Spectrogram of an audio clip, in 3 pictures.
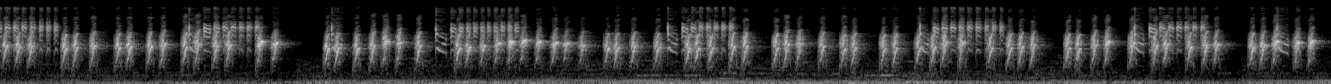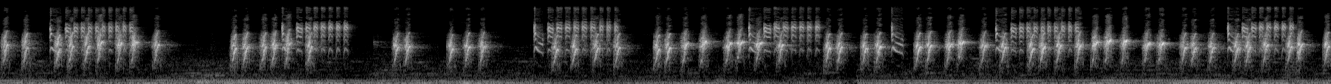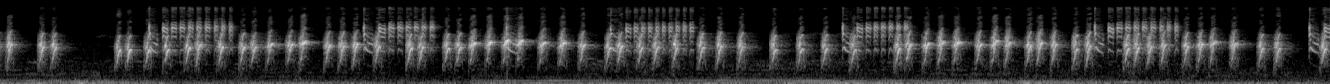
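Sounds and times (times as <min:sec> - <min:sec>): bulbuls bubbly chattering calls: 0:00.0 - 0:39.9.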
